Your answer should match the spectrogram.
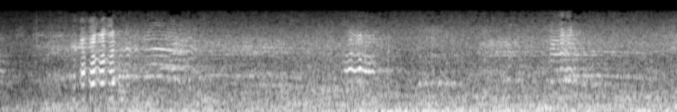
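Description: Young goats bleating in quavering calls: a loud one about a second in, then shorter ones around four and a half and seven seconds.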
